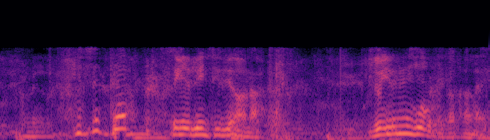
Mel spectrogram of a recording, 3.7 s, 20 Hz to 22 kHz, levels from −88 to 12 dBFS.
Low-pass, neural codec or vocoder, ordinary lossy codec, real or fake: 5.4 kHz; codec, 24 kHz, 1.5 kbps, HILCodec; none; fake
